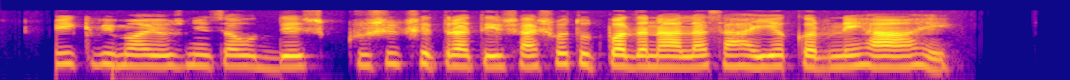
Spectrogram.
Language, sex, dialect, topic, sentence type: Marathi, female, Varhadi, agriculture, statement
